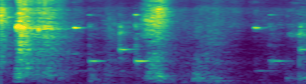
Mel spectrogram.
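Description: A man breathing hard in short gasps, several in quick succession, some with a bit of voice in them, from the burn of a super-hot chile chip in his mouth.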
